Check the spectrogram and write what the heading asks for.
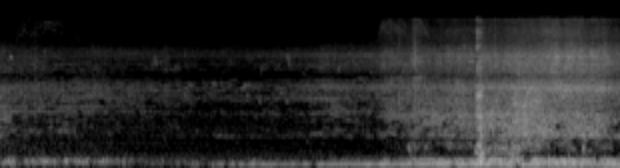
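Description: Low, steady engine hum, growing louder in the second half, with a single brief click about a second before the end.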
